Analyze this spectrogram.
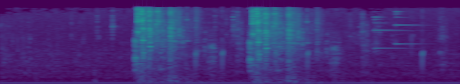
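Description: A sword strikes a creature with sharp hits.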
